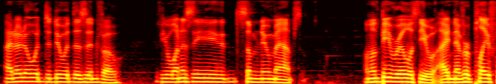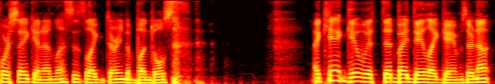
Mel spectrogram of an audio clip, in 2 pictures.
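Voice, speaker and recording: Guy streaming a game, reads npc lines out loud and chuckles a lot, warm low-key tone, dry mic. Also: clean tone, no echo. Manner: reads game dialogue aloud, chuckles often. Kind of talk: casual gameplay commentary.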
